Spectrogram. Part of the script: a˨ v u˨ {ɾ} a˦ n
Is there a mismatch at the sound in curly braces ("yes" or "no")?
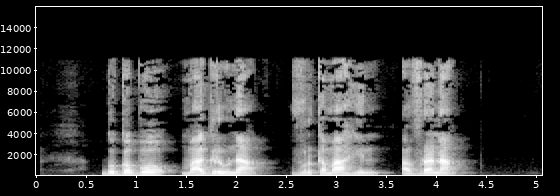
no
